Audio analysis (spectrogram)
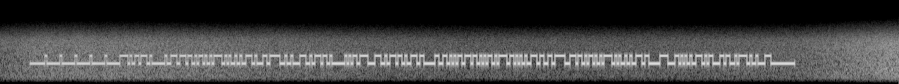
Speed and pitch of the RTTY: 50 baud, 450 Hz shift, 1210 Hz centre

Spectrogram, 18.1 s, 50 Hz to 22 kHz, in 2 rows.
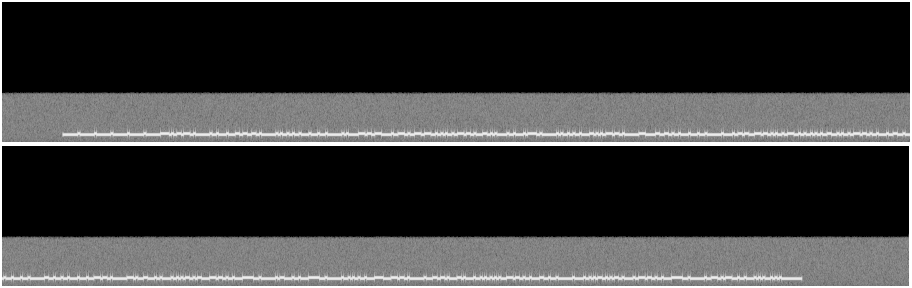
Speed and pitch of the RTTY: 45.45 baud, 170 Hz shift, 1360 Hz centre

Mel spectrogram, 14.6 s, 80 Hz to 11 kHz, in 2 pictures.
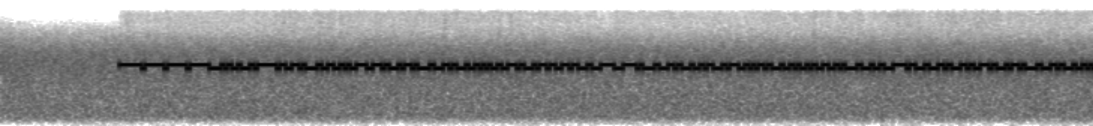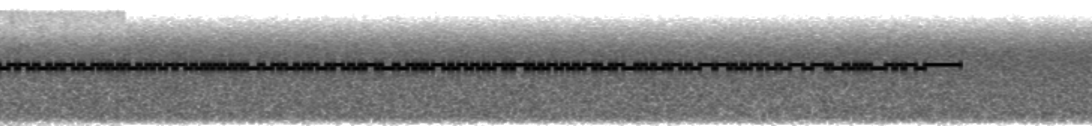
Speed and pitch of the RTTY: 50 baud, 170 Hz shift, 1900 Hz centre

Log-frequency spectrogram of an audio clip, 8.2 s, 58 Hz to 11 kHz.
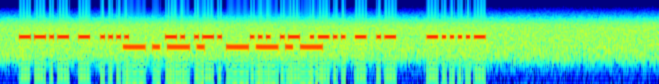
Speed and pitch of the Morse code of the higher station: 24 wpm, 1110 Hz

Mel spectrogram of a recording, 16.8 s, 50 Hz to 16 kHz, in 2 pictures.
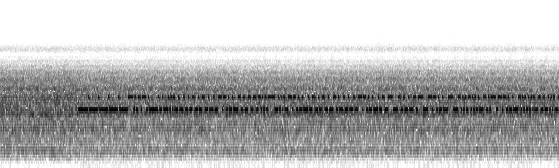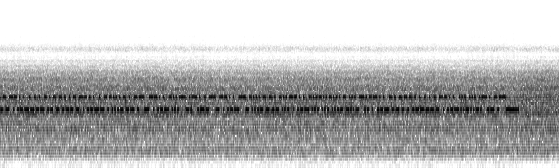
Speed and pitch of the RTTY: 50 baud, 450 Hz shift, 1600 Hz centre

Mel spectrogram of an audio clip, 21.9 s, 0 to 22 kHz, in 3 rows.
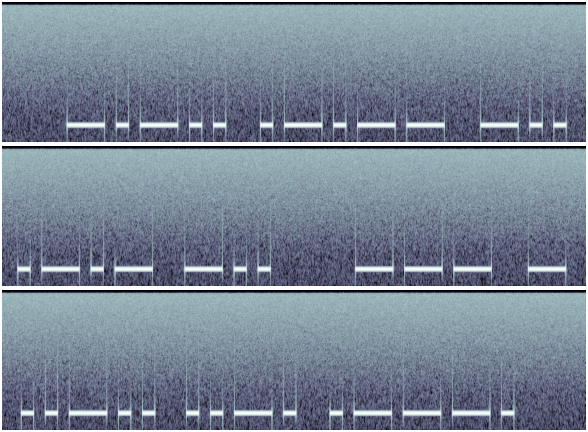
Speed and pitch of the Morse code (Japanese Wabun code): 8 wpm, 490 Hz

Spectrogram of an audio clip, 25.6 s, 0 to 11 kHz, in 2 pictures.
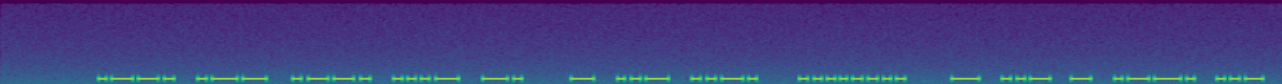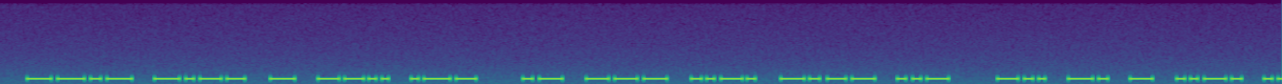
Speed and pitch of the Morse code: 17 wpm, 760 Hz

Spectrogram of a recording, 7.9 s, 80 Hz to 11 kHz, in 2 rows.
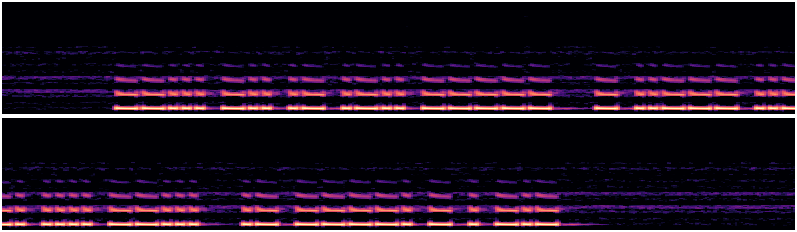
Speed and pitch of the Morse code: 36 wpm, 670 Hz

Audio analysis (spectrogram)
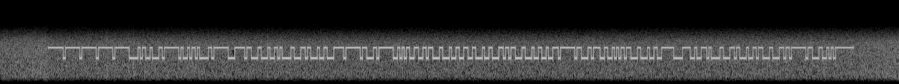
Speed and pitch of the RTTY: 45.45 baud, 850 Hz shift, 1700 Hz centre

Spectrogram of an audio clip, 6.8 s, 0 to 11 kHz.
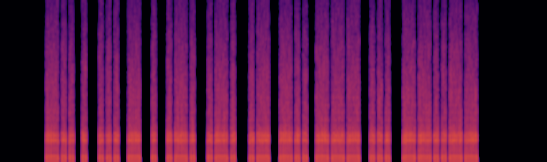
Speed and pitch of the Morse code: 25 wpm

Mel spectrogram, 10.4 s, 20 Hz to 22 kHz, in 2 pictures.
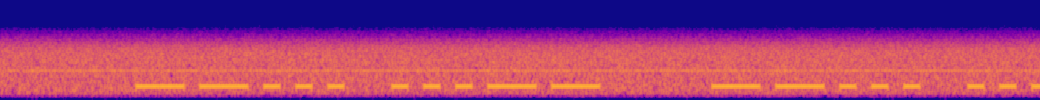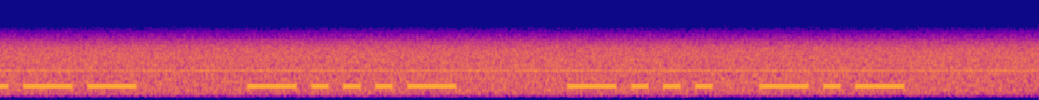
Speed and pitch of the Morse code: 15 wpm, 580 Hz

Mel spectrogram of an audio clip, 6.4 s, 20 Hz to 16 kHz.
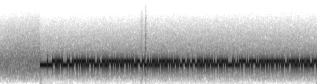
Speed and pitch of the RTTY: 75 baud, 170 Hz shift, 950 Hz centre

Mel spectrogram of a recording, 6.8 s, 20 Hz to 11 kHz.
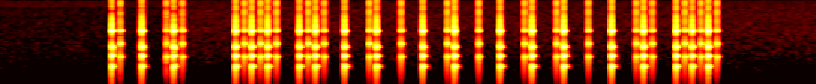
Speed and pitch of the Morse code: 18 wpm

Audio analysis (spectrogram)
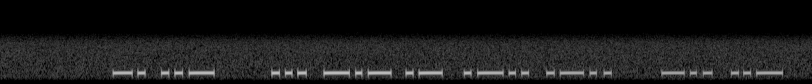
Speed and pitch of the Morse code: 19 wpm, 540 Hz

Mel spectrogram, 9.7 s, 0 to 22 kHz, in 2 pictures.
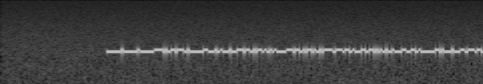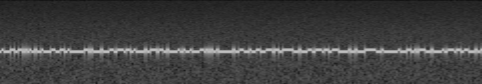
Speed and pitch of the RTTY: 45.45 baud, 170 Hz shift, 1850 Hz centre

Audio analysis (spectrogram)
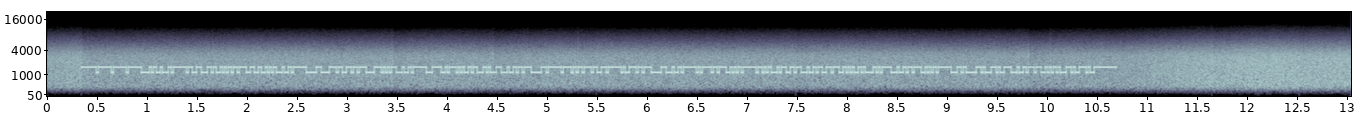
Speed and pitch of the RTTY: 50 baud, 450 Hz shift, 1400 Hz centre

